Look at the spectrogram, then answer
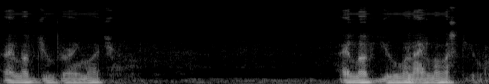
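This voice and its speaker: An actor playing a lonely, heartbroken exiled naval officer with halting, earnest delivery in 1950s radio drama style. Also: male voice, sits low, fairly even intonation, mellow, rough recording. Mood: wistful, pained. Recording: vintage 1950s radio recording, music underneath.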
